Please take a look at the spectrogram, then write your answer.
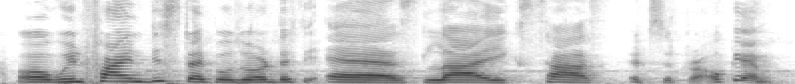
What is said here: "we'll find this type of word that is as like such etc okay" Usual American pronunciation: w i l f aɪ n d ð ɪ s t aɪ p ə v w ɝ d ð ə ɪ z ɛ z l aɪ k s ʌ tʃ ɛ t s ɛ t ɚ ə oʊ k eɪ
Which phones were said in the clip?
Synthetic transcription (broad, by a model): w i l f aɪ n d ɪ s t aɪ p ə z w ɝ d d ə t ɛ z l aɪ k s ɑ s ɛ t s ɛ t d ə oʊ k eɪ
